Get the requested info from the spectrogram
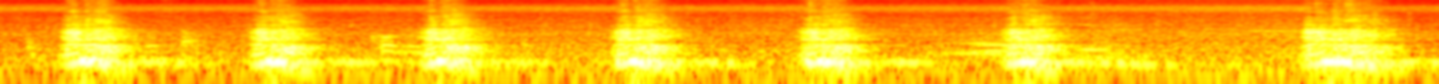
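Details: At Kyoto City Zoo, Japan, a lion or tiger gives a series of seven low, rumbling roar-grunts, about one per second, deep and throaty, over a quiet hiss.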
